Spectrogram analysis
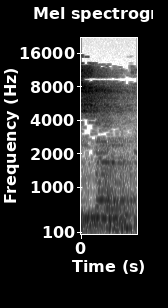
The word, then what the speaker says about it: Sabat: My understanding is it's Blum and Sabat. Yes. Sabat. I actually have a joke with Steve where I always call him Mr. Blum, and he calls me Mr. Sabat.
